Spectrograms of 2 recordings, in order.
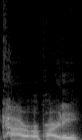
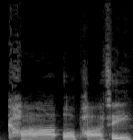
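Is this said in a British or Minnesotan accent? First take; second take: Minnesotan; British. First: It is said in a Minnesotan accent. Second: It is said in a British accent.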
